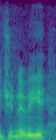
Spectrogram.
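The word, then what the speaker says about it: Geneve: so I spoke about genief genev I think the correct pronouncing is Genevieve it stands for generic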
